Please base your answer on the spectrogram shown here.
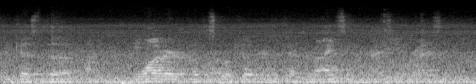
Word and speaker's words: Schuylkill: I learned how to pronounce the Schuylkill too in that movie. See the water right down there. That's the Schuylkill River.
